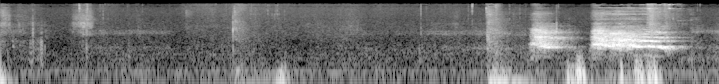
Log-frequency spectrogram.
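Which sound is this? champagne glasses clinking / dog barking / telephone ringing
dog barking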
